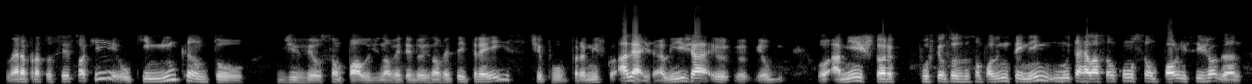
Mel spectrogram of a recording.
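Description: A man's voice: medium pitch, dry recording. Man from on a tinny line. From Ceará, Brazil. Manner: halting, many restarts and repeated words. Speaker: podcast guest. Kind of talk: casual podcast chat. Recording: dry tinny phone-like line.

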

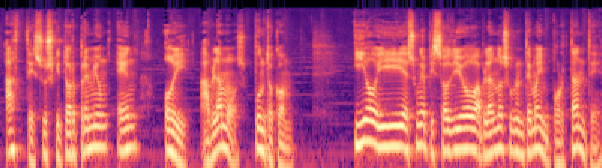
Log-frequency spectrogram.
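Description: A man from with a stuffy nose from a cold, hosting a casual podcast for learners over a video call. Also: mid-range voice. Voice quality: nasal. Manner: relaxed, chatty, laughs often. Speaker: podcast host. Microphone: recorded over a video call.

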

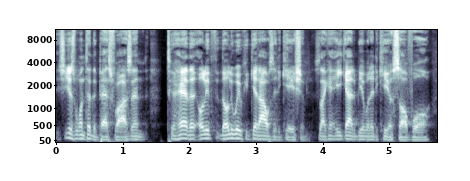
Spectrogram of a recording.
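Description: Very fast, deep-voiced Ghanaian man chatting. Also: fairly bright tone. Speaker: podcast guest, oil and gas professional. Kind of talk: casual chat, personal reminiscence.

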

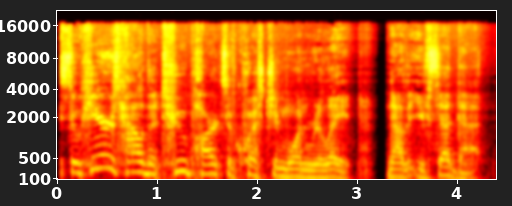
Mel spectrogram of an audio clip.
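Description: A man from the Boston area co-hosting a podcast, talking in a relaxed, wry, questioning way. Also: fairly high pitch, normal speed, slightly rough. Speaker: podcast co-host. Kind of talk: casual chat.

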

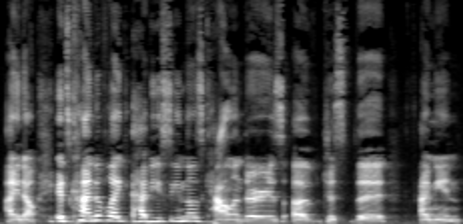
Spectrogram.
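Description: A woman's voice: medium pitch, expressive, moderate pace, bright, forceful tone. A young woman from Argentina co-hosting a podcast in casual chat, laughing often and tripping over her words. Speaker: podcast co-host.

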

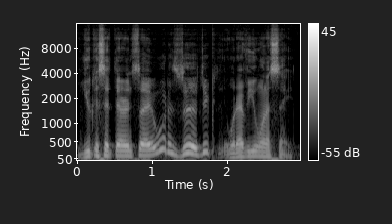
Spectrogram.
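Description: A man's voice: medium pitch, very animated, fast, a little mellow, dry recording. An American man hosting a solo podcast, giving opinionated commentary in slangy, colloquial speech and repeating phrases for emphasis. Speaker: podcast host.

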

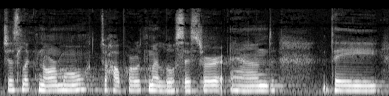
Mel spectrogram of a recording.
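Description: A young woman from Egypt giving a personal testimony as a guest speaker, halting often with ums and pauses. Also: fairly low pitch, completely flat delivery, a little mellow, big-room sound. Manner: hesitant, many ums and pauses. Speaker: guest speaker sharing her story.

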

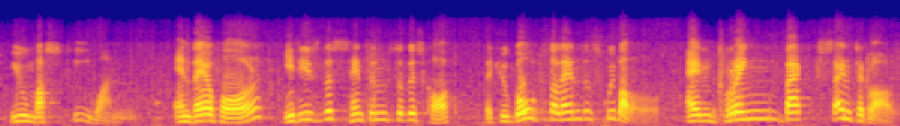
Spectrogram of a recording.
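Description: A man's voice: a little high, darkish tone. An actor playing a silly, chuckling, dithering king who presides over a nonsense court in a 1930s children's radio comedy. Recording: muffled vintage 1930s radio recording.

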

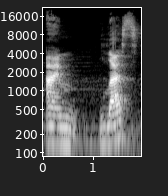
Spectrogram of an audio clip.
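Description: A woman from the US East Coast telling a personal story to a host, candid and animated, filling her talk with "like" and some swearing. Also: extremely low pitch, very slow, a little hiss or hum. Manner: frank, animated, peppered with "like" and swearing. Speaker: guest. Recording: roomy echo.

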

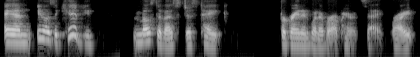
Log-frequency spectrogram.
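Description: A woman from Kentucky co-hosting a podcast, talking slowly and reflectively, with a stuffy nose from allergies. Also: fairly low pitch, muffled recording. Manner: slow, warm, reflective, with many pauses and fillers. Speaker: podcast co-host. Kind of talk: casual podcast chat.

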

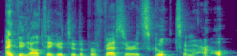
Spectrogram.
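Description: A man's voice: a little high, huge pitch swings, fast, a bit bright, slightly rough. A Canadian man co-hosting a podcast, recapping a movie in casual chat and laughing often. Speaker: podcast co-host.

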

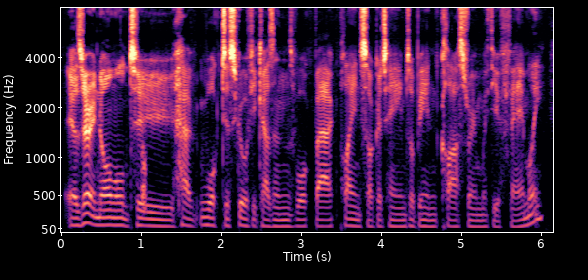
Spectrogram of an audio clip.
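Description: A man's voice: deep voice, flat delivery, fairly quick, fairly bright tone, no room sound. A man in his thirties hosting a podcast, chatting casually and self-deprecatingly with a guest, with plenty of "um" fillers. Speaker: podcast host. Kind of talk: casual interview chat.

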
